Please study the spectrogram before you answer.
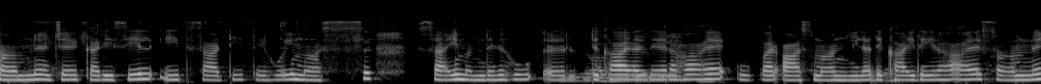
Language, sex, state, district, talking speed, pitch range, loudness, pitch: Hindi, female, Maharashtra, Aurangabad, 70 wpm, 210-230 Hz, -29 LUFS, 220 Hz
